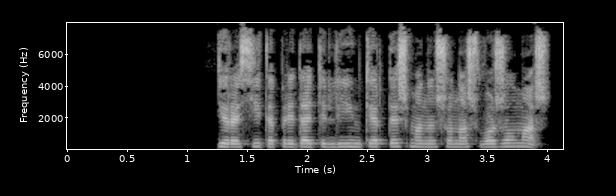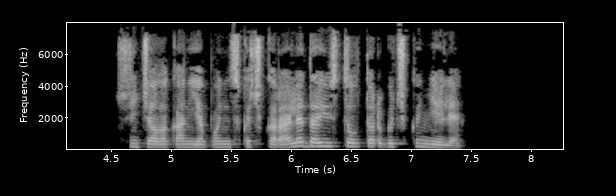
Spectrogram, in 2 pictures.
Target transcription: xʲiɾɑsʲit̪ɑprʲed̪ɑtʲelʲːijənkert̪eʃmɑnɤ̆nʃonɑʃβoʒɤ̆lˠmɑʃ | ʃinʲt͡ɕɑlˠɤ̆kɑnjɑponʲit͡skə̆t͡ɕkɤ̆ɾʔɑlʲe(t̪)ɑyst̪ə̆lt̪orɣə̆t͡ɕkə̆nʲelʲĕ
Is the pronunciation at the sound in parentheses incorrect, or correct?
incorrect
